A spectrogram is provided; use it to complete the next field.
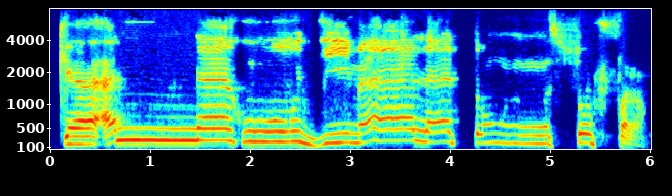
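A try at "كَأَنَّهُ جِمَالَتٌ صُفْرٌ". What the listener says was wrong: Gunahnya yang kurang. 3 ketuknya yang kurang.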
